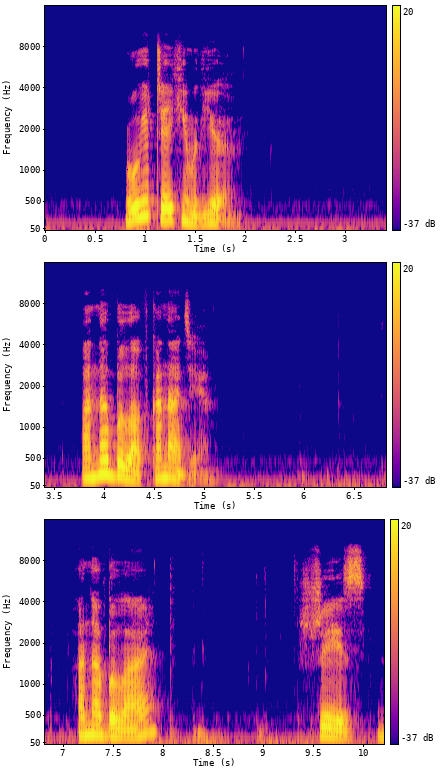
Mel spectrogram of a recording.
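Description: A man speaks clearly in short phrases close to a microphone, with pauses between them.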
